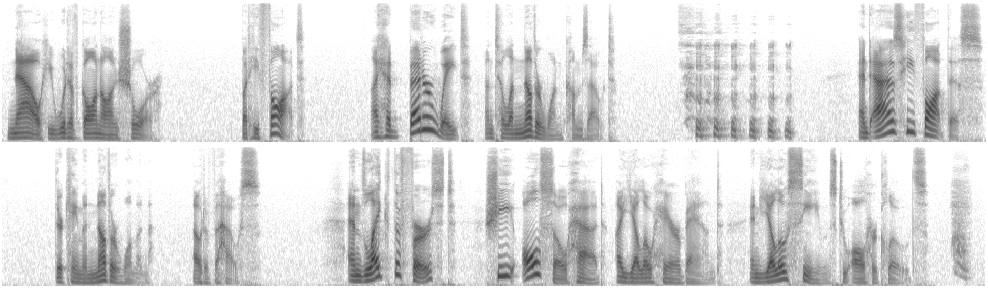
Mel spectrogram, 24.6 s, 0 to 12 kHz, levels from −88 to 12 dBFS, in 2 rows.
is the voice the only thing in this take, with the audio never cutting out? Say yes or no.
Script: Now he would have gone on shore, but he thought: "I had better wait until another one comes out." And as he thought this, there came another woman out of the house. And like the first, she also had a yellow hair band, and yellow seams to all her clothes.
no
